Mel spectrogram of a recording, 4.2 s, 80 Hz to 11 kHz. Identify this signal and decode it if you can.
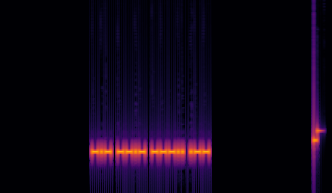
Morse code, heard as a keyed tone, about 44 wpm, 700 Hz. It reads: KQ8W
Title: USA Call Signs - 4 Characters - 6x Character Spacing - 45wpm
